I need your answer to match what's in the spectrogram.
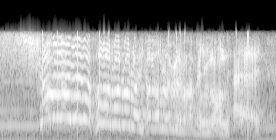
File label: gibberish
